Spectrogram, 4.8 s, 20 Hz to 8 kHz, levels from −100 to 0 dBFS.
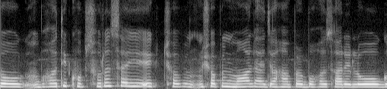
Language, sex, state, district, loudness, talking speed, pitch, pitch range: Hindi, female, Delhi, New Delhi, -14 LUFS, 210 wpm, 255 Hz, 245-270 Hz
